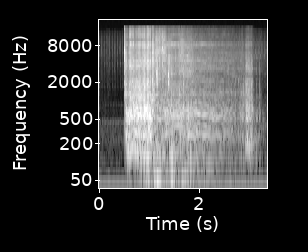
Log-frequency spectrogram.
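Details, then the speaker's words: Old petrol Bedford tip truck (owner guesses early 60s–mid 70s), sat 10+ years, cranking with an extra earth on the starter braid. No quicker: sluggish, laboured crank for about two and a half seconds, weak starter, never fires. Owner suspects a lazy, probably Lucas, starter or bad earths. "I'm just going to try this and see if it spins over quicker. No quicker at all."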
